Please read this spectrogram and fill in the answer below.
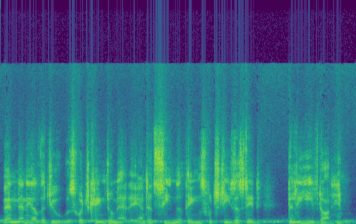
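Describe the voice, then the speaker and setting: A man with a British accent reading dramatized scripture as narrator, measured and solemn. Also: fairly low pitch, very animated. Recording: hissy old cassette recording.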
